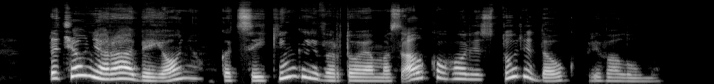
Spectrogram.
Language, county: Lithuanian, Vilnius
